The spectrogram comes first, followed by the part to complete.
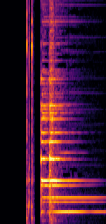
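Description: Two quick clicks, then a bright bell ding that rings on with a steady tone and fades over about a second and a half: the stock sound effect of a subscribe-button animation, a cursor click followed by the notification-bell chime.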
